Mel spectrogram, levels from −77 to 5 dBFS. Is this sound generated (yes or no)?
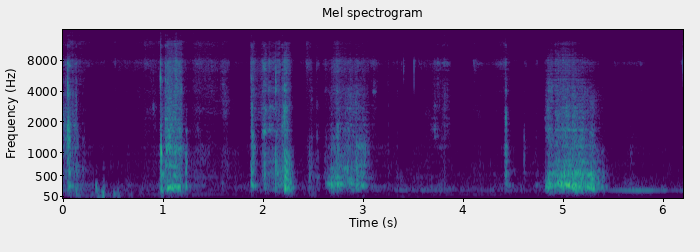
yes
